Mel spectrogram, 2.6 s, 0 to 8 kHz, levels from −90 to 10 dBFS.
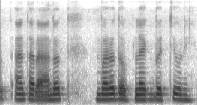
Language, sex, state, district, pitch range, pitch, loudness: Chakma, male, Tripura, Dhalai, 155-160 Hz, 160 Hz, -15 LUFS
